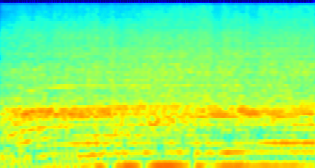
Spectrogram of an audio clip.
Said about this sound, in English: A trainer prepares to hit them with a few gusts from a leaf blower to simulate harsh winds that may hamper survival efforts.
